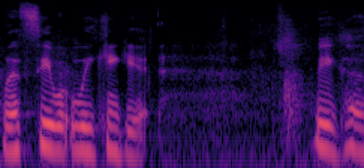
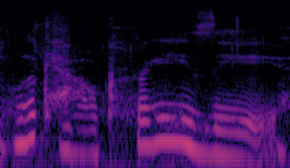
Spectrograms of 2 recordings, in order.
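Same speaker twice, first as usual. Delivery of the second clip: soft, drawn-out marvelling; hushed amazement; 10 dB quieter, much slower than usual. Real, not acted. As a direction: marvel quietly, slowly to yourself. Quietly marvelling at harvest.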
